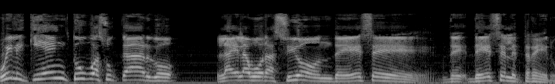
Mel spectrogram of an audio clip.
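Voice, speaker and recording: A man's fairly slow, high-pitched voice, with very wide pitch swings and very even loudness. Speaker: radio host. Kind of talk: casual chat. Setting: radio studio.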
